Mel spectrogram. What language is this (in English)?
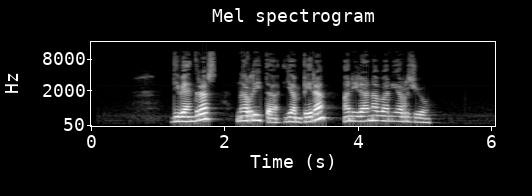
Catalan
